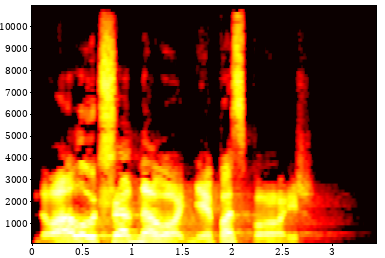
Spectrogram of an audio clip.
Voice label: kill, russian; caster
